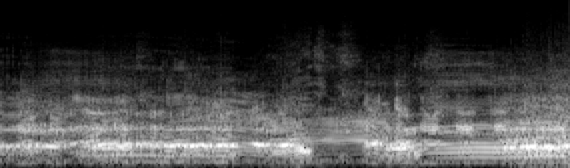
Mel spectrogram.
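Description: Sea lions roar and bellow in a loud chorus close by.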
